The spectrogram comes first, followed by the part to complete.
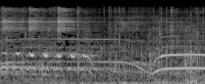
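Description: Live band closing a song on a held note that cuts off about halfway through, with the crowd cheering; a new sustained note starts near the end.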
